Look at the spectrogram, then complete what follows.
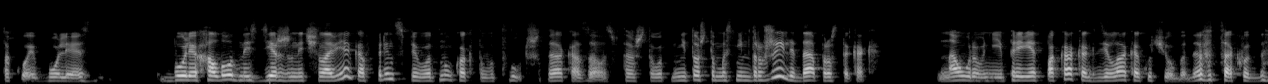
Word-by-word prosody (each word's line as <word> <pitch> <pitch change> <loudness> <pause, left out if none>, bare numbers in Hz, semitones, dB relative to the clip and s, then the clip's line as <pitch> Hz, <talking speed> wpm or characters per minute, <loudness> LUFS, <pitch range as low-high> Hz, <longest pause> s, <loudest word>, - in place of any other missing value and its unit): такой 165 -1 -6
более 165 -1 -2
сд 155 - -23 0.7
более 195 +4 +5
холодный, 195 0 +5
сдержанный 180 -1 +1
человек, 185 - +2
а, 185 - +4
в 180 - -24
принципе 255 -5 -4
вот, 175 +3 -4
ну, 215 -1 -6
как-то 185 -3 -3
вот 155 0 -15
лучше, 365 -2 -11
да, 170 +1 +2
оказалось. 180 - -5
Потому 170 -1 -7
что 165 - -8
вот, 165 0 -8
не 185 +1 -7
то, 210 +2 +1
что 205 0 -7
мы 190 0 -4
с 190 +2 -19
ним 190 -1 -5
дружили, 250 - +1
да, 185 +1 +4
просто 175 -1 -4
как - - -5 0.7
на 185 - +2
уровне 170 -4 -2
"привет 185 +1 +1
пока, 240 +7 +4
как 180 -8 -2
дела, 175 +5 +1
как 180 -1 -1
учёба?" 185 - -7
Да, - - +1
вот 220 -1 -6
так 190 -2 +2
вот 160 -4 -4
да. 200 - -9
185 Hz, 205 wpm, -24 LUFS, 175-200 Hz, 0.7 s, более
